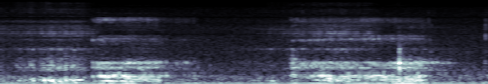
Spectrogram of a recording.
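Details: Two people, a person and their dad, snoring together: two long, rattling snores on inhalation about two seconds apart with quiet breathing between; snoring.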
